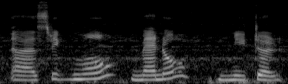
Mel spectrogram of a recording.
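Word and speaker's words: sphygmomanometer: तो स्पिग्मो मैनोमीटर तो प्रोनाउंसिएशन इसकी, एक मिनट, स्पिग्मो मैनोमीटर।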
